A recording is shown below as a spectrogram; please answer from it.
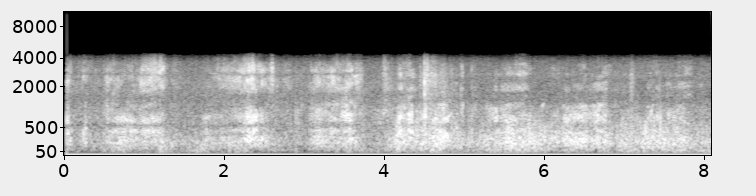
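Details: Pet Rhodesian Ridgeback making rough, rumbling vocal bursts that swell and fade irregularly about once a second, with a steady muffled background.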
